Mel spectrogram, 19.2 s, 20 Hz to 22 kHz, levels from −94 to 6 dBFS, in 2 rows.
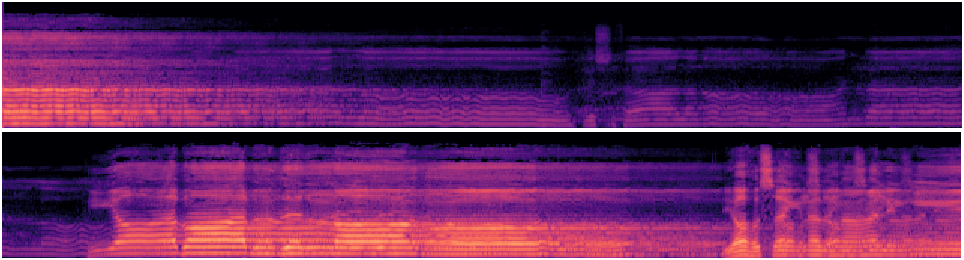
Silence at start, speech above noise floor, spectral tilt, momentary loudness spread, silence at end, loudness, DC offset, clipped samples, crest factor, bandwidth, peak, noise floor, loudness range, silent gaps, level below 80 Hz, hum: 0 s; 38 dB; -4.5 dB/octave; 21 LU; 0 s; -19 LUFS; under 0.1%; under 0.1%; 20 dB; 14 kHz; -2 dBFS; -56 dBFS; 17 LU; none; -66 dBFS; none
